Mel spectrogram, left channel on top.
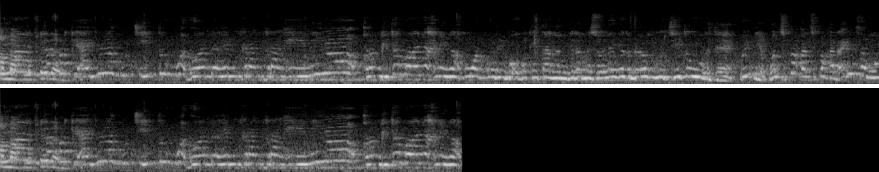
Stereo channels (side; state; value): right; drops out; at 4.7 s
